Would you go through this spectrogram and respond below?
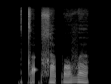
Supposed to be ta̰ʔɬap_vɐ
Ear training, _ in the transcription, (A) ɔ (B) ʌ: A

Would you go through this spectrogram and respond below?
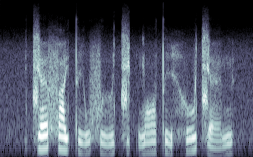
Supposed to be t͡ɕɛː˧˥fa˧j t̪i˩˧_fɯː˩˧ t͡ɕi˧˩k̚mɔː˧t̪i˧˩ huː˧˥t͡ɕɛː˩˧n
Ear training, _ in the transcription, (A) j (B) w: B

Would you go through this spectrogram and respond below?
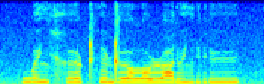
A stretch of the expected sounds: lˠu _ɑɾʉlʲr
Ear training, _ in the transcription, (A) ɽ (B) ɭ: B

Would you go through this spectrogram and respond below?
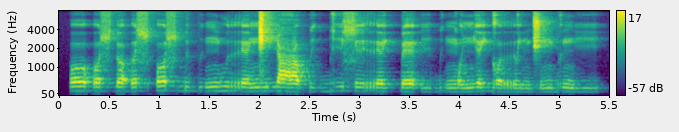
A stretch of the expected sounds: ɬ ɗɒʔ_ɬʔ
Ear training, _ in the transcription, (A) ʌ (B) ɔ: A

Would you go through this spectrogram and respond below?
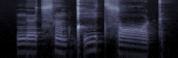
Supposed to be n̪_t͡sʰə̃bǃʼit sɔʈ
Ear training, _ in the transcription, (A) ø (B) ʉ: A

